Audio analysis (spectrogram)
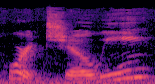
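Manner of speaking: usual speaking voice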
